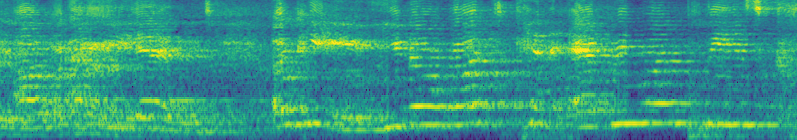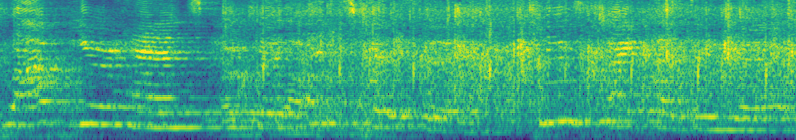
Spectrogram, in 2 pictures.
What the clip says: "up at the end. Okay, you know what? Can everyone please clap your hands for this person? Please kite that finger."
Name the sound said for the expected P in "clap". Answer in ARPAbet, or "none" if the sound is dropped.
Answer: P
